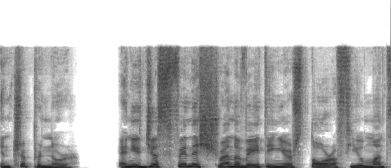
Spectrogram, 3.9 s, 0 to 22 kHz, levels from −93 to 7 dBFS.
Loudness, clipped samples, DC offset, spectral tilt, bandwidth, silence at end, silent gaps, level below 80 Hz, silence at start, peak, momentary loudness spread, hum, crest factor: -12 LUFS; under 0.1%; 0.1%; -4.5 dB/octave; 16.5 kHz; 0 s; 0.91-1.17 s; -54 dBFS; 0 s; -2 dBFS; 4 LU; none; 10 dB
